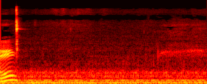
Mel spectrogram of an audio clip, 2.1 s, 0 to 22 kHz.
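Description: Toyota V6 pickup engine idling, a steady low hum. A single short click just after the start.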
